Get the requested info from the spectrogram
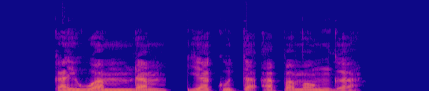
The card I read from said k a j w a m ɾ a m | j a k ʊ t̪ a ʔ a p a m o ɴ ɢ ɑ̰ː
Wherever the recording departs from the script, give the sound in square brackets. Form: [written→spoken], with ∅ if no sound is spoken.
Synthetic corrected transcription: k a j w a m ɾ a m | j a k ʊ t̪ a ʔ a p a m o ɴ ɢ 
